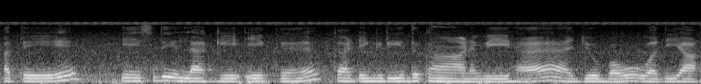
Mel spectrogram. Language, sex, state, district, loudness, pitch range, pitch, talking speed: Punjabi, male, Punjab, Kapurthala, -13 LUFS, 135-150 Hz, 140 Hz, 110 wpm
